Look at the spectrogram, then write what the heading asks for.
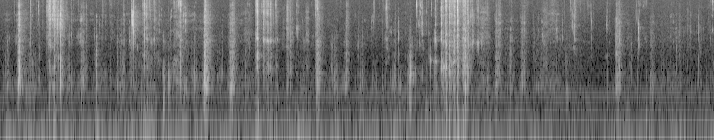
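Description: Close-miked chewing and crunching of crispy fried chicken wings coated in a peanut butter and jam sauce: irregular crackly bites, loudest about nine seconds in.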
